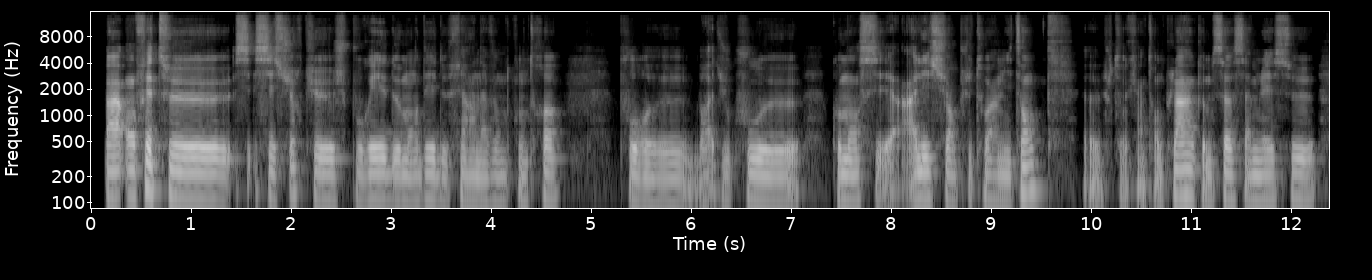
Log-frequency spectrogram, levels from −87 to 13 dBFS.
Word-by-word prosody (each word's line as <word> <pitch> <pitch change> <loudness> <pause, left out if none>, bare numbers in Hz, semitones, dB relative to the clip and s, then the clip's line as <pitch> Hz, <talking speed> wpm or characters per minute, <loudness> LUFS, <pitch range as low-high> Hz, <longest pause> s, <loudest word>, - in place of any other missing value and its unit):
Bah, 115 0 +8
en 120 - +5
fait, 140 +1 +4
heu, 110 -2 +6
c'est - - -2
c'est 115 - 0
sûr 125 +4 -5
que 105 -1 +1
je 105 0 -6
pourrais 110 +1 +2
demander 105 0 -1
de 100 -1 -6
faire 100 +2 -7
un 100 -1 -4
avenant 100 +1 -7
de 100 - -12
contrat 105 +1 -5 0.5
pour, 100 -2 -1
heu, 95 0 -4
bah, - - -7
du - - -10
coup, 105 -1 0
heu, 100 0 0 0.3
commencer 105 0 -1
à - - -3
aller 110 +1 +2
sur 110 -2 -1
plutôt - - -8
un 105 - -5
mi-temps, 130 +7 -2 0.5
heu, - - -6
plutôt - - -13
qu'un - - -10
temps - - -7
plein. 120 0 +4
Comme 100 - -4
ça 105 +1 +1
ça 105 -2 -5
me 105 - -1
laisse, 105 +1 -4
heu, 105 0 -1
105 Hz, 200 wpm, -23 LUFS, 100-110 Hz, 0.5 s, Bah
